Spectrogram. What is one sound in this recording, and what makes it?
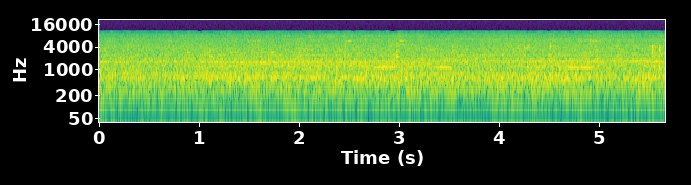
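A steam locomotive chuffs steadily.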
